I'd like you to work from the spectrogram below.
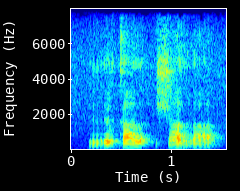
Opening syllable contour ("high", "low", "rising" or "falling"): high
